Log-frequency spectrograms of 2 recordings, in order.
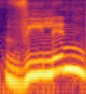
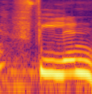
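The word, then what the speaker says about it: vielen: इसी तरह व्हीलन डांक बन जाता है फीलन डांक।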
